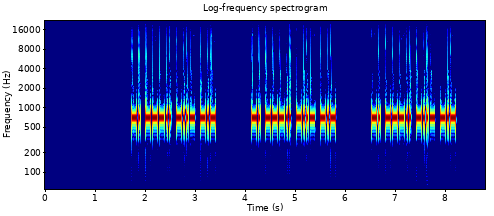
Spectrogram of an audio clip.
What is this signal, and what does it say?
Morse code, heard as a keyed tone, about 34 wpm, 700 Hz. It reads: N8XK N8XK N8XK
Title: USA Call Signs - 4 Characters - Repeated 3x - 35wpm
